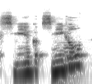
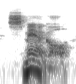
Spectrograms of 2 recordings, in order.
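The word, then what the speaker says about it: Sméagol: uh is i think gollum's name in the movies at least was like sneagle but i heard i heard that tolkien scholar tom shippy pronounced it that says that the correct pronunciation is smeagle you know kind of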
